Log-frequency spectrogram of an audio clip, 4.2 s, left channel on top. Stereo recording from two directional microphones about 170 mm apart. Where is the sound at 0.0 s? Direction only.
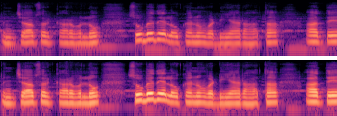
40° right (ahead or behind).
